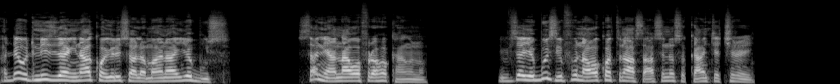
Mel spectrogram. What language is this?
Akan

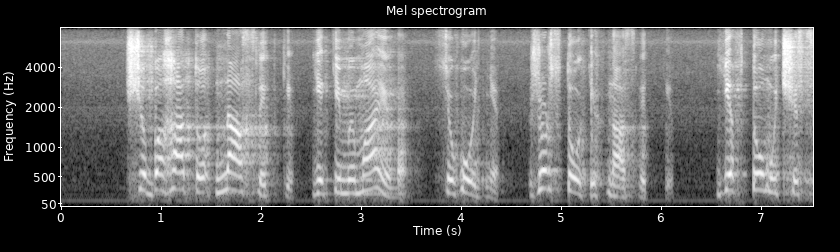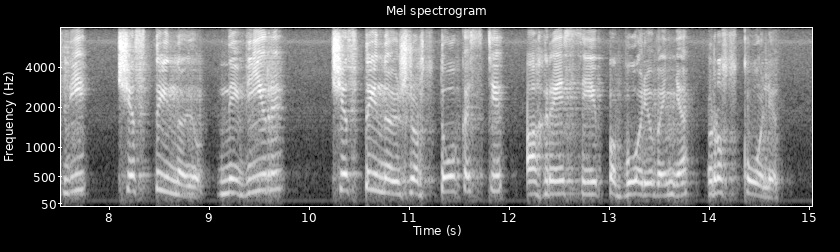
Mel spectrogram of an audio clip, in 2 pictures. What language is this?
Ukrainian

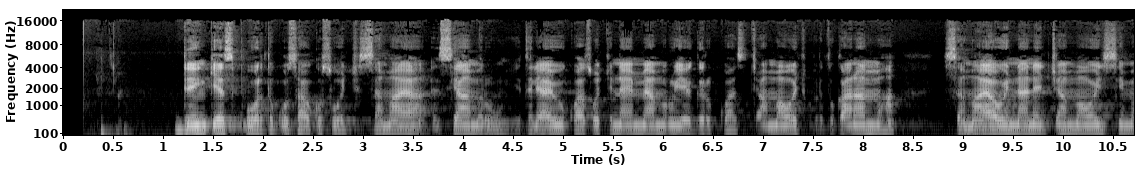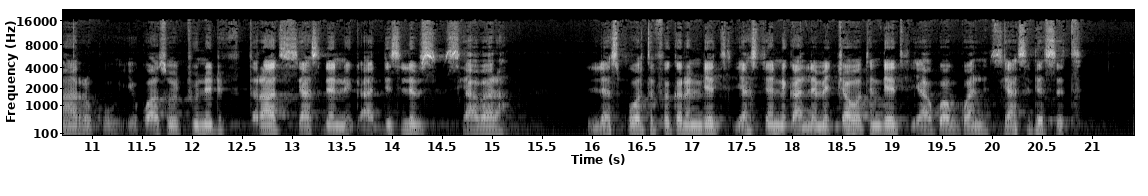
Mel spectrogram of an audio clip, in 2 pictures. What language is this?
Amharic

